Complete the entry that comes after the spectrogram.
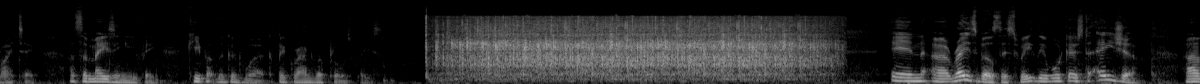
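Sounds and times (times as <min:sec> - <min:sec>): crowd applause: 0:04.3 - 0:08.5.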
